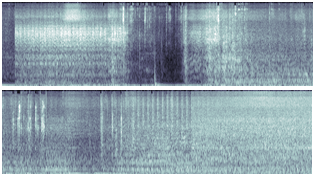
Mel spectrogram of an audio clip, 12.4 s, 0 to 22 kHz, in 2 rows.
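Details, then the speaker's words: Chevy squarebody truck V8 started after battery terminals converted from side to top posts; starter cranks, engine catches after a few seconds, then idles with lumpy wavering beat, running rough, cause not yet found. "running a little rough let's see see what we can do for this"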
